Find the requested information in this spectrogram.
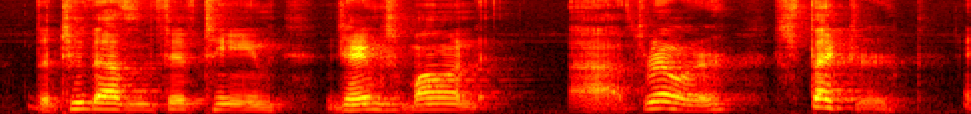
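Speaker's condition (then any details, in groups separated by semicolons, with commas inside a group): Cerebral palsy; power wheelchair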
